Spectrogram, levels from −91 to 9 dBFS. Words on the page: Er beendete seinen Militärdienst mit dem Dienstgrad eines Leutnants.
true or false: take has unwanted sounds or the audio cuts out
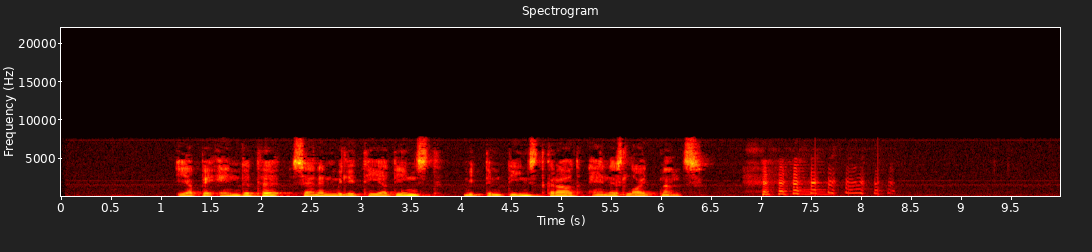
true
